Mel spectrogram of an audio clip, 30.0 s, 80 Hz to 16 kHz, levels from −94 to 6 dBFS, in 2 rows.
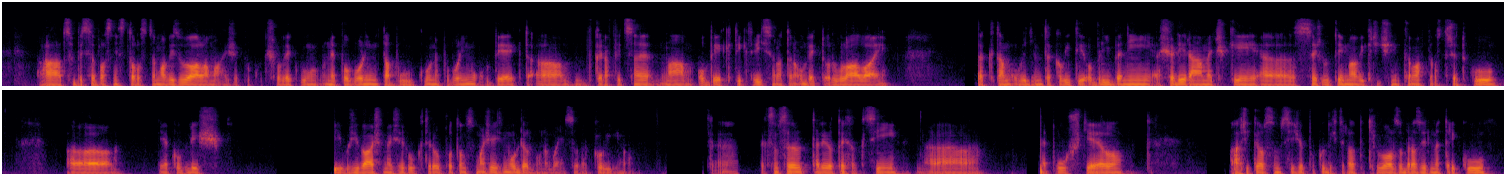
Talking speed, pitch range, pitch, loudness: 140 wpm, 80-90 Hz, 85 Hz, -32 LUFS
